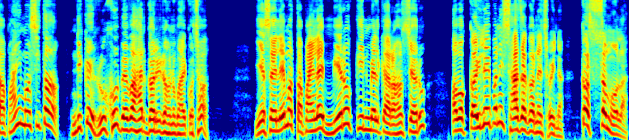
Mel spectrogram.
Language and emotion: Nepali, angry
